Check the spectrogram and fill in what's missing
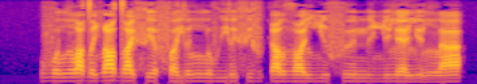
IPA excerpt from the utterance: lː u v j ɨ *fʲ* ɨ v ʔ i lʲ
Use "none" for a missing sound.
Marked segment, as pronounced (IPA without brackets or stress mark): fʲ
